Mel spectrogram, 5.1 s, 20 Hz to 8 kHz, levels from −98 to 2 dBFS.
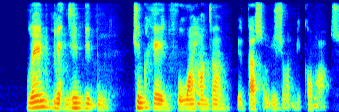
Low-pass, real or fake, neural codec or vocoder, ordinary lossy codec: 7.2 kHz; fake; autoencoder, 22.05 kHz, a latent of 192 numbers a frame, VITS, trained on one speaker; none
